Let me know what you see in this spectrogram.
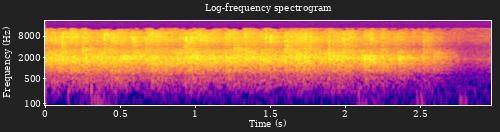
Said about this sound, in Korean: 교수님께서 나오셔서 부르심은 사명이다라는 말씀으로 우리에게 귀한 은혜 주실 텐데 우리 환영의 박수로 귀한 말씀 청해 듣도록 하겠습니다.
